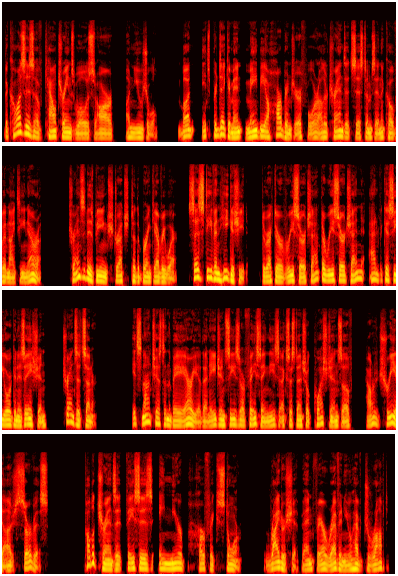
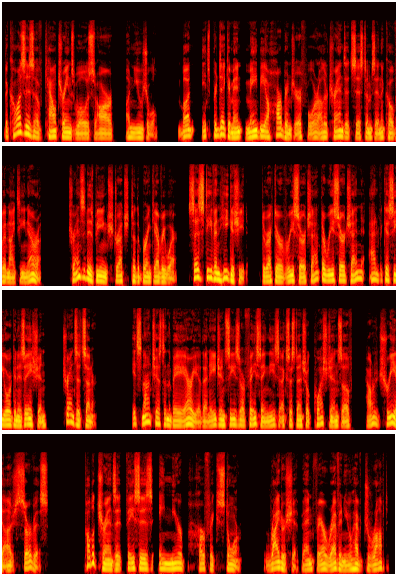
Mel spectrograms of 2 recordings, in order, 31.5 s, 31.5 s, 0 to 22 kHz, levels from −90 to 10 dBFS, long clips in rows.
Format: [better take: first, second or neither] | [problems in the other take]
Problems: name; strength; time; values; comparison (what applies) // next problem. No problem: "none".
neither | none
